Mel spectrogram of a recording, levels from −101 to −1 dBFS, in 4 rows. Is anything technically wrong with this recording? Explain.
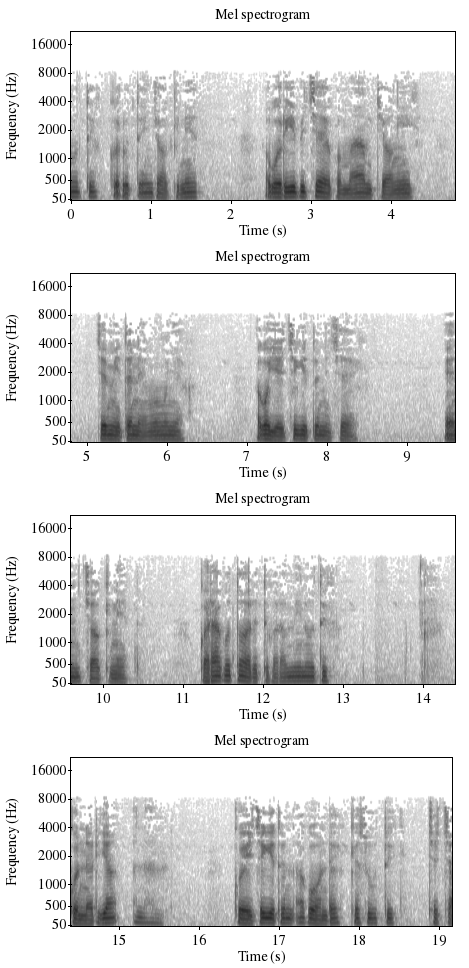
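Yes, there are two faults.

Throughout the speech, the audio sounds watery and swirly, with nothing above 8.4 kHz. This is likely MP3 compression at a low bitrate, plausibly around 32 kbps. Short of bits, the encoder cuts the treble at a fixed point and drops weak frequency lines, which then flicker between frames.

At 4.45 s a repeated buffer gives a brief click or buzz. New audio arrived late, so the device replayed its last tiny block two extra times with hard joins. The 1.45 ms length fits a buffer of about 64 samples, and essentially no audio is lost.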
